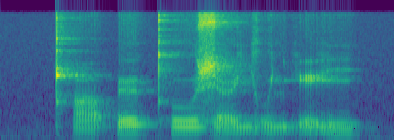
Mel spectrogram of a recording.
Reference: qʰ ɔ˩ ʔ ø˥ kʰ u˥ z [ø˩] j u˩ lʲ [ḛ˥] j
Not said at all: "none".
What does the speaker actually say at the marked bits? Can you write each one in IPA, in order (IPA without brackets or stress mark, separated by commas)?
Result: œ˩, ḛ˥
